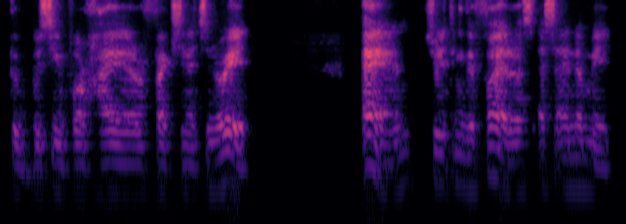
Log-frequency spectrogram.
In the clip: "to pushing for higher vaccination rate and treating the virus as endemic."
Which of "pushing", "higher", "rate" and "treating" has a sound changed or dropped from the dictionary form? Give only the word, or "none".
pushing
